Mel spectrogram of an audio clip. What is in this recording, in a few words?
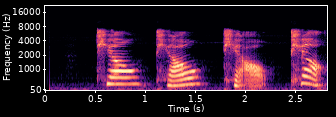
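"Tiao", chinese syllable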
